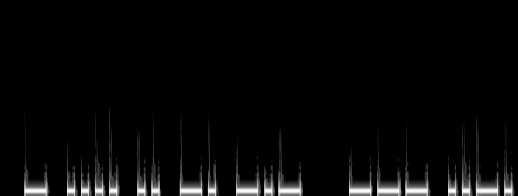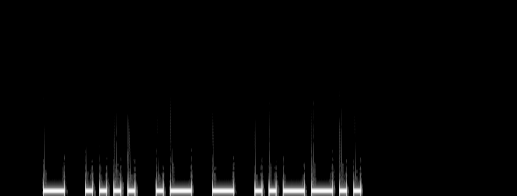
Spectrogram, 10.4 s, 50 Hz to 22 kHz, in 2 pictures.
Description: Morse code, heard as a keyed tone, about 17 wpm, 700 Hz. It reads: THINK OF THAT?
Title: Sentences from Top 200 Words 17wpm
